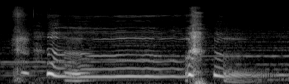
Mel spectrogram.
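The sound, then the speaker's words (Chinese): Wailing cries voiced by a storyteller for a hungry girl in a gingerbread-house tale: a long, sustained moaning tone between breathy catches, with a few shorter sobbing bursts afterward. “阿米莉亚哭了起来。”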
